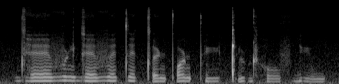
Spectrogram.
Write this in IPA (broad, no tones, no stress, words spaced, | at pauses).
dʱɛ vəɳɡɛvɛ t̪ɛtʼəɳpʼɔɳ pʼyǃʼyɖ hofɠyw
